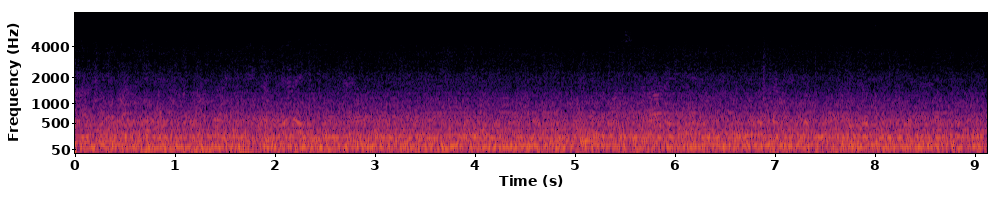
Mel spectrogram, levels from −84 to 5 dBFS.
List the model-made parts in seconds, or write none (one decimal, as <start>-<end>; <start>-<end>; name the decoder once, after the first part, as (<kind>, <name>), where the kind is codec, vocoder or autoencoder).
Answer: 0.0-1.5 (codec, HILCodec)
